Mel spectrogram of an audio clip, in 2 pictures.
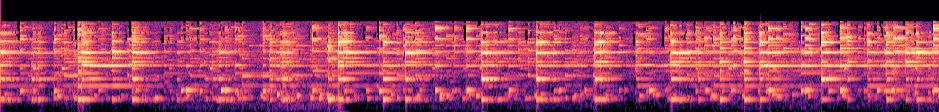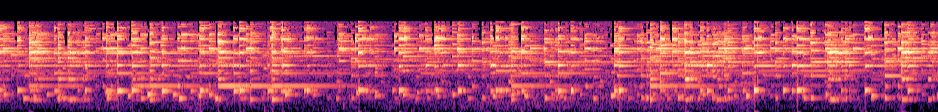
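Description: Cowbells on grazing cattle clanking continuously and irregularly. Several bells of different pitches ring over one another as the cows move their heads while grazing.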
